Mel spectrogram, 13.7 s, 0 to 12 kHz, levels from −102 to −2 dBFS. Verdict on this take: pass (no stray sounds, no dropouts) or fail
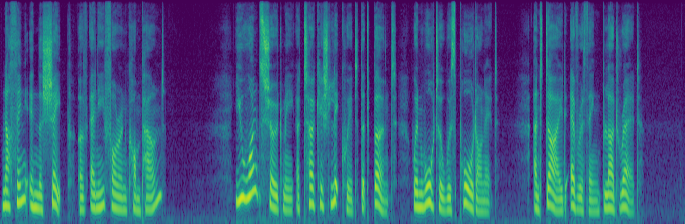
pass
